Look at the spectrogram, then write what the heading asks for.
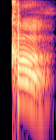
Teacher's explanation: ख में क्या है ज्यादा सांस लग रही है हमारी ज्यादा वायु लग रही है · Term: महाप्राण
